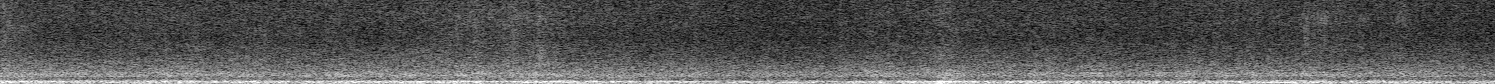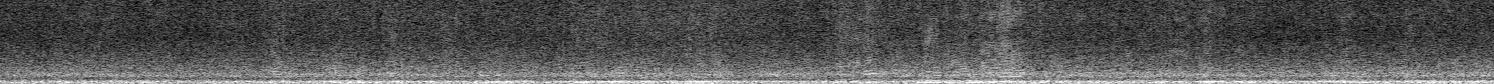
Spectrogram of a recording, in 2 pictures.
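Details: Bees swarming out of the hive create a long, even roar of buzzing, overlapping hums from many individuals, with occasional brief louder passes of single bees close by.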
